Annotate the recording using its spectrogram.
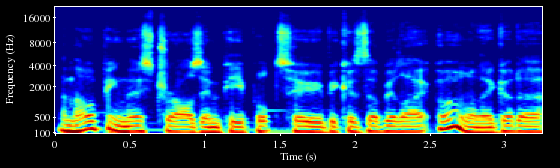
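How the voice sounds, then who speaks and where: A man speaks very fast in a British accent, at a medium pitch with ordinary pitch variation. Music plays in the background. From Britain. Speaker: gaming YouTuber. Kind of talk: let's play gameplay commentary. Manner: casual, thinking aloud.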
